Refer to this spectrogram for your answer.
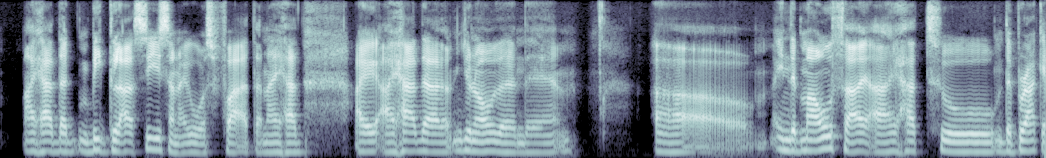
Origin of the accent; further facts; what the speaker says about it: Granada, Andalusia, Spain; To Granada. My hometown.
